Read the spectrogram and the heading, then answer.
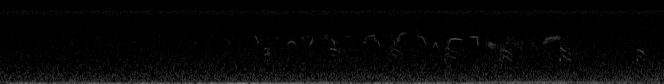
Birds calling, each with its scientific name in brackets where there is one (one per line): Erckel's Francolin (Pternistis erckelii)
House Finch (Haemorhous mexicanus)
